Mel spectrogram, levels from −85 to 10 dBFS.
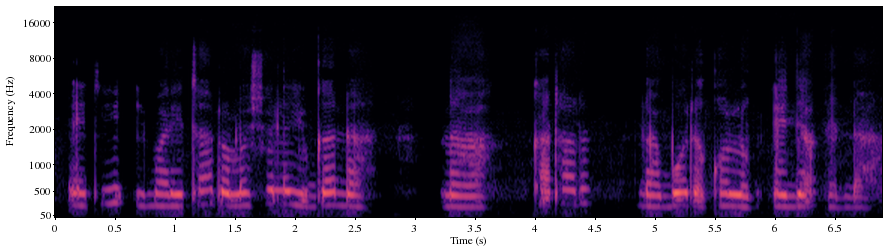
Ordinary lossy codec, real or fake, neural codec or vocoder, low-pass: none; fake; codec, 44.1 kHz, 7.8 kbps, DAC; 19.8 kHz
